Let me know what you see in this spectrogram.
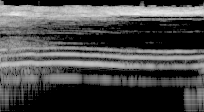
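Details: Infant with a cough, crying: a sustained, high, clear wailing cry.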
